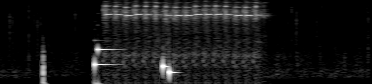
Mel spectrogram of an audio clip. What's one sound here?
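A video game plays rapid, bright ticking chimes as points are tallied.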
